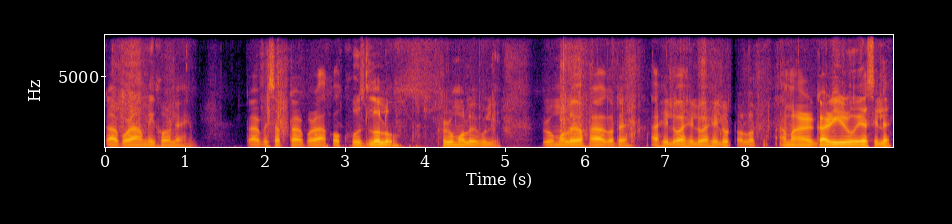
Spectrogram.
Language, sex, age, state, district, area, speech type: Assamese, male, 45-60, Assam, Charaideo, rural, spontaneous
